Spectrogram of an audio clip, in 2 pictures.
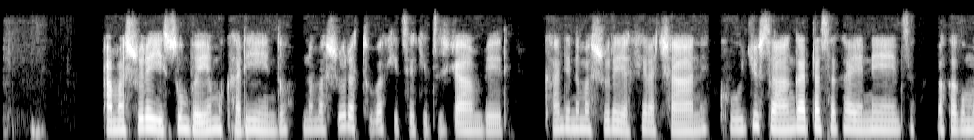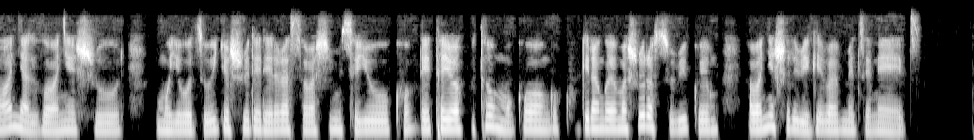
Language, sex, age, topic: Rundi, female, 25-35, education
